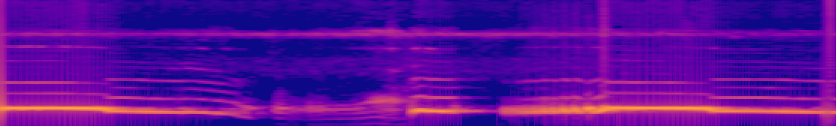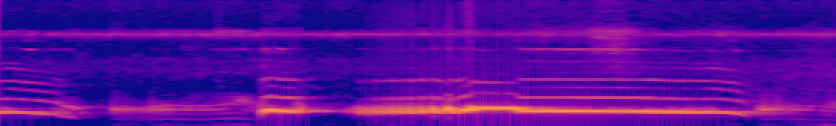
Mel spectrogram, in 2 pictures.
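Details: Drawn-out cooing of a lively puter pelung dove, played to prompt young doves to sing: repeated phrases of a throaty trill flowing into a long, gently falling, level tone.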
